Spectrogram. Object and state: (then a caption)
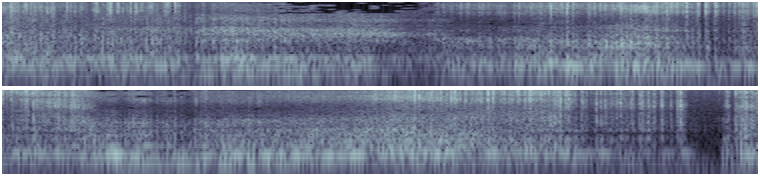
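Foam microphone windscreen being scratched. Both hands scratch a black foam windscreen on a large microphone with fingertips and short nails, the soft, porous foam sitting over a hollow capsule. The result is a steady, dense, low rumbling scrape with a faint hum-like tone, dipping briefly around the middle and again just before the end.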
